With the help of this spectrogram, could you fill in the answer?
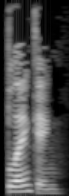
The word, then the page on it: blanking: British English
